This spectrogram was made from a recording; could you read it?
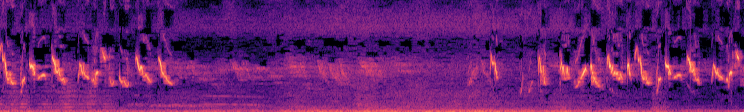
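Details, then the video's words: Master recording of a Lombok lemon-bellied white-eye kept for cage training: bursts of quick high chirping notes at the start and end, separated by a quieter stretch with a faint steady hum in the background. "Masteran burung kecial kuning"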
